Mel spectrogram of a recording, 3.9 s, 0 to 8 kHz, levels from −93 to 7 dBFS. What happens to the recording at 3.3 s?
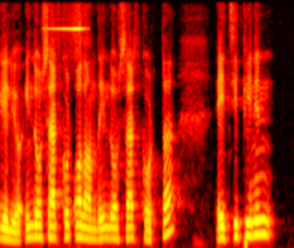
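At 3.3 s the speech is inside a jitter buffer speed-up, running from 2.86 to 3.91 s. The receiver held too much audio. It trimmed short pitch-period pieces again and again, cutting about a tenth of a second. Speech runs about 7% fast at unchanged pitch, sounding hurried.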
